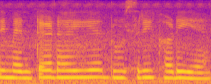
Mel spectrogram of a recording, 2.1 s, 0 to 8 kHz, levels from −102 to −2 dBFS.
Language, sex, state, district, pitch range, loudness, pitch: Hindi, female, Chhattisgarh, Bilaspur, 230-250 Hz, -14 LUFS, 240 Hz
